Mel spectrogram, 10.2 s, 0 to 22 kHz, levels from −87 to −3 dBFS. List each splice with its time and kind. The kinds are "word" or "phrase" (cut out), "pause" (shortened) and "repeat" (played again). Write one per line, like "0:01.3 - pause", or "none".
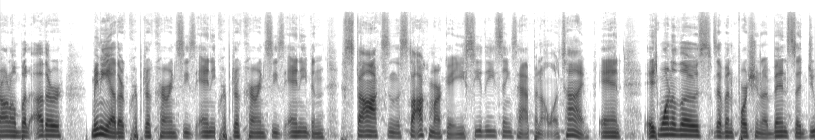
0:02.7 - repeat
0:07.4 - pause
0:08.2 - word
0:08.9 - phrase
